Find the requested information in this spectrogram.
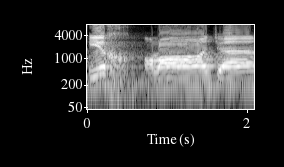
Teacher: huruf kha tidak diturunkan menjadi tingkat nomor 5, tapi ditingkatkan setara dengan ketebalan ra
